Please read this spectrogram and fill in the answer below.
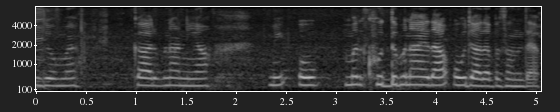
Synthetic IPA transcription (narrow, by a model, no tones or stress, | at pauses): d͡ʒoːmɛ̃ː | kəɾbənaːniːãː | ʋĩːoː | məɾkʰʊd̪bənaːeːd̪aːʔoːd͡ʒjaːd̪aːpəs̬ənd̪ɛː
